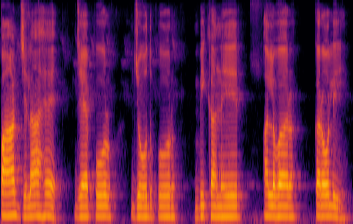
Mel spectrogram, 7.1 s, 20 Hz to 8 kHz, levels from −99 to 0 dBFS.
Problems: none marked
